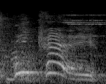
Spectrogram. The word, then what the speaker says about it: Bouquet: say is Blobby and by the way it's bouquet number six blind date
